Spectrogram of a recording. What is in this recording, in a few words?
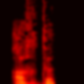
"achte", german; adjectives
